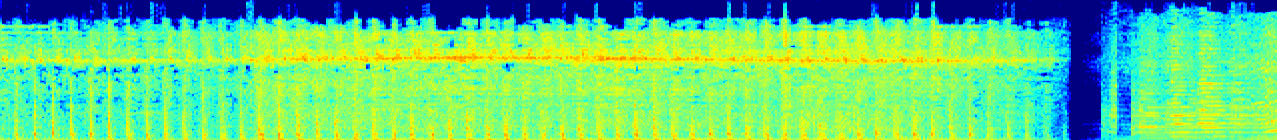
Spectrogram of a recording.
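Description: Giant person-carrying drone flying on its propellers, a loud rapid chopping whir pulsing evenly for about five seconds before cutting off abruptly, followed by a different tonal sound.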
